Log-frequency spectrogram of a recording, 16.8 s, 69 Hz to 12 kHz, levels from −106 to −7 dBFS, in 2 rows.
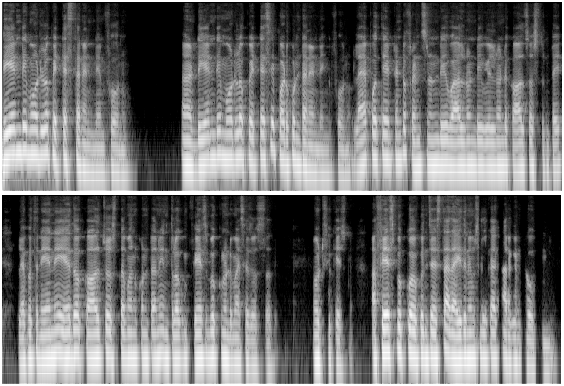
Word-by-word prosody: DND 185 +4 +5
మోడ్‌లో 185 0 +3
పెట్టేస్తానండి 140 -7 -2
నేను 105 -1 -6
phone. 110 -3 -4 0.9
ఆ! - - +1 0.2
డిఎన్‌డి 155 +5 +1
మోడ్‌లో 165 +1 +1
పెట్టేసి 155 +6 -1
పడుకుంటానండి 135 -8 -1
ఇంక 100 +1 -8
ఫోను. 100 -2 -8
లేపోతే 150 +4 -1
ఏంటంటే, 155 +2 -3
ఫ్రెండ్స్ 135 +1 -2
నుండి, 140 0 +2
వాళ్ళ 130 0 +2
నుండి, 135 0 0
వీళ్ళ 130 0 0
నుండి, 130 0 0
కాల్సొస్తుంటాయి. 125 -1 -5 0.3
లేకపోతే 135 +3 0
నేనే 135 +3 +4
ఏదో 150 +2 +4
కాల్ 135 0 +4
చూస్తామనుకుంటాను, 140 -1 0
ఇంతలోకి 130 0 0
ఫేస్‌బుక్ 140 +1 +2
నుండి 125 -2 +1
మెసేజొస్తది. 110 -3 -6 0.6
నోటిఫికేషన్. 115 -3 -3 0.3
ఆ - - +3
ఫేస్‌బుక్ 155 -1 +5
ఓపెన్ 140 0 +2
చేస్తే 140 +2 +2
అది 140 - +4
5 135 +2 +4
నిమిషాల 140 0 +1
కాక 140 0 -1
అరగంట 125 -2 -3
అవుతుంది. 100 -2 -9
135 Hz, 145 wpm, -23 LUFS, 125-150 Hz, 0.9 s, డిఎన్‌డి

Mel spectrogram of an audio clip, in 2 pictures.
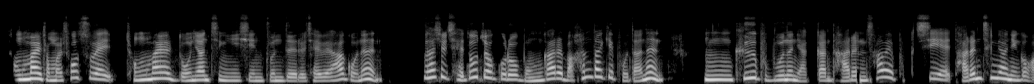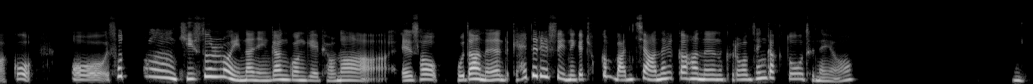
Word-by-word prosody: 정말 235 +4 +8
정말 185 -5 0
소수의 255 -6 -1
정말 240 +6 +4
노년층이신 180 -2 -1
분들을 170 -1 -3
제외하고는. 190 +6 -1 0.4
그 300 - 0
사실 340 +2 +2
제도적으로 245 - 0
뭔가를 190 +10 +1
막 - - -5
한다기보다는 280 - +1 0.4
음 215 0 +6
그 290 +5 +2
부분은 205 -1 +1
약간 180 +3 -4
다른 175 +1 -3
사회복지의 265 - -3
다른 250 +4 +1
측면인 265 -7 +2
것 195 0 -5
같고 245 +4 -4 0.4
어 105 -1 -2
소통 360 -6 -1
기술로 320 +8 +2
인한 195 -2 +2
인간관계의 195 -1 0
변화에서 190 +4 -2 0.2
보다는 210 -1 +4
'해 315 - -3
드릴 385 0 +3
수 340 - -7
있는 215 -4 +1
게 225 - -1
쪼끔 365 - -8
많지 225 +2 0
않을까.' 270 +5 +1
하는 230 -4 +3
그런 225 0 -3
생각도 275 -2 -2
드네요. 180 - -6 1.6
음. 190 - -3
220 Hz, 310 characters per minute, -20 LUFS, 190-270 Hz, 1.6 s, 정말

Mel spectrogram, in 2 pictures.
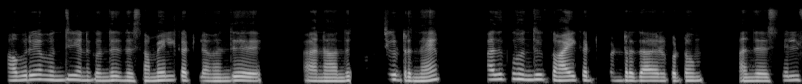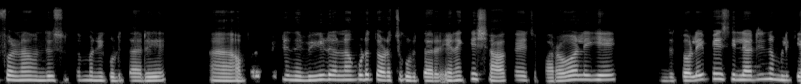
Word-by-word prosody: அவரே 210 +3 +2
வந்து 200 +2 0
எனக்கு 190 0 -2
வந்து 190 +2 +1
இந்த 180 -1 +1
சமையல் 190 +4 +1
கட்டுல 180 -2 -2
வந்து, 165 +4 +1 0.7
அ - - -3
நான் 160 0 +3
வந்து 170 +4 +1
சமச்சிக்கிட்ருந்தேன் 190 -1 -1 0.5
அதுக்கு 235 +2 0
வந்து 220 +1 +2 0.2
காய் 185 0 +4
கட் 195 +1 -2
பண்ணுறதா 180 -1 +1
இருக்கட்டும், 175 +1 -1 0.4
அந்த 165 +1 +1 0.2
செல்ஃபெல்லாம் 200 0 0
வந்து 190 +1 +1
சுத்தம் 195 -2 -8
பண்ணி 185 -1 +1
குடுத்தாரு, 175 0 +1 0.6
அ - - 0 0.2
அப்றமேட்டு 195 - -6
இந்த 195 -1 +3
வீடெல்லாம் 210 +1 +2
கூட 225 - +3
தொடச்சு 190 0 +1
குடுத்தாரு. 170 -2 +1
எனக்கே 200 +6 0
ஷாக் 175 +1 +1
ஆயிடுச்சு 190 -3 -5
பரவாயில்லையே, 215 +6 +2 0.5
இந்த 165 - -8
தொலைபேசி 230 +6 +2
இல்லாட்டி 215 +2 +2
நம்மளுக்கு 200 -4 0
190 Hz, 145 wpm, -23 LUFS, 175-210 Hz, 0.7 s, காய்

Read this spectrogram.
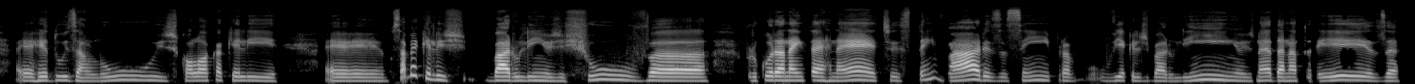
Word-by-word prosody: eh, 175 -1 -3
reduz 185 +1 -3
a 155 - -1
luz, 190 +2 -6
coloca 180 +2 -1
aquele 180 -4 -5 0.5
eh, 165 -1 -3
sabe 425 - -1
aqueles 245 - -3 0.2
barulhinhos 180 -1 +4
de 160 - -8
chuva? 180 -4 +2 0.4
Procura 185 +2 +4
na 185 0 +6
internet, 180 0 +2 0.2
tem 235 +9 -6
vários, 185 0 +5
assim, 185 +4 -7
pra 175 -2 -6
ouvir 170 +2 -9
aqueles 165 -2 -9
barulhinhos, 175 +2 -5
né, 180 +1 +1
da 175 - +2
natureza. 170 0 -2
180 Hz, 105 wpm, -23 LUFS, 170-195 Hz, 0.5 s, na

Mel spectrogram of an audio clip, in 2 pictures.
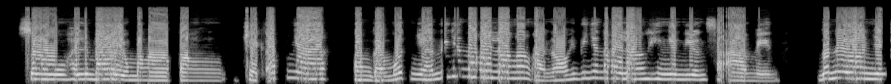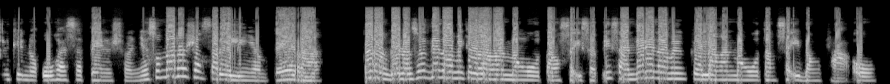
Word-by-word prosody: so 255 -1 +2 0.2
halimbawa 240 +1 +1 0.2
yung 200 - -6
mga 195 -1 0 0.2
pang-check-up 180 +6 -2
niya, 250 -5 +3 0.2
panggamot 205 +5 0
niya, 230 -2 +1
hindi 260 +8 -3
niya 370 - -5
na 350 -1 +1
kailangang 290 -3 +2 0.2
ano, 190 +2 -1
hindi 250 +5 -6
niya 305 - -1
na 295 -1 -2
kailangang 255 -1 +2
hingin 240 -2 -1
'yun 225 -1 0
sa - - -1 0.2
amin. 160 -2 -4 0.4
Do'n 265 +6 0
nalang 280 -3 +3
niya 250 -1 +2
rin 230 - -12
kinukuha 210 -1 -2
sa 215 -1 -3
pensyon 175 -2 -4
niya 220 - -1
so 320 +7 -1
mayro'n 370 +1 +3
siyang 325 -3 0
sarili 230 -7 +2
niyang 175 -3 -5
pera, 190 -2 +2 0.5
parang 295 -3 +3
gano'n. 250 +1 +3
So 315 +4 -1
'di 330 - +1
namin 295 -3 +2
kailangan 235 -3 +3
mangutang 200 -2 -1
sa - - -1
isa't-isa, 220 +9 0
hindi 240 +5 +2
rin 310 -1 +2
namin 265 -2 +2
kailangan 225 -3 +1
mangutang 205 -1 -2
sa - - 0
ibang 180 -3 -4
tao. 180 +4 -4
230 Hz, 175 wpm, -10 LUFS, 195-275 Hz, 0.5 s, niya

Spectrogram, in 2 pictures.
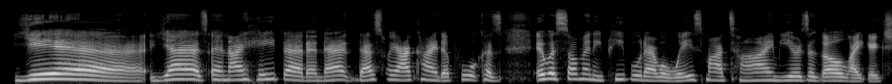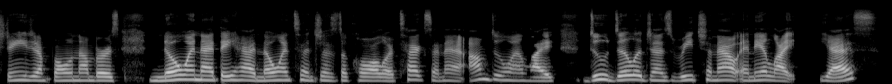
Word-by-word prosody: Yeah, 215 -6 +6
yes, 220 +4 +2
and 210 -2 -3
I 215 +2 +1
hate 230 +2 -6
that, 200 -5 +1
and 175 0 -3
that 205 +2 -1
that's 205 +5 -2
where 215 -2 -1
I 200 - +4
kinda 205 -5 -2
pull 210 +4 -7
'cause 190 -4 -6 0.3
it 230 +2 +3
was 255 -1 +3
so 250 -1 -1
many 235 -5 -5
people 225 +1 -7
that 180 -3 -1
would 170 - -1
waste 185 +7 -5
my 190 -2 -2
time 185 +1 -4
years 185 +1 -3
ago, 175 -1 +1
like 150 -3 -2
exchanging 180 +5 -3
phone 180 +1 -1
numbers, 180 -1 0 0.3
knowing 200 +6 +3
that 200 -1 +2
they 195 +1 +2
had 195 -3 0
no 180 +3 +1
intentions 195 -3 -5
to 180 - -6
call 175 -1 -1
or 155 - -1
text, 210 +5 -3
and 175 -2 -9
that 170 -3 -4
I'm 230 +1 -2
doing, 195 -5 -6
like, 165 0 -1 0.3
due 210 +8 0
diligence, 190 -2 -1
reaching 195 +2 -5
out, 200 -1 +3
and 180 - -4
they're, 200 +2 0
like, 175 -4 +1 0.2
"Yes?" 185 - 0
190 Hz, 180 wpm, -22 LUFS, 175-215 Hz, 0.3 s, Yeah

